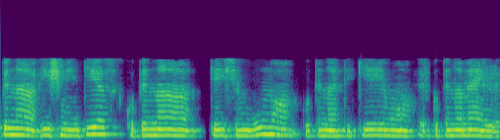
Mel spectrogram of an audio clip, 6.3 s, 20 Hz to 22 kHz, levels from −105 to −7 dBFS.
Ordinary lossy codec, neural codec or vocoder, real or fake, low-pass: AAC, 16 kbps; codec, 16 kHz, 4.8 kbps, FACodec; fake; 7.2 kHz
